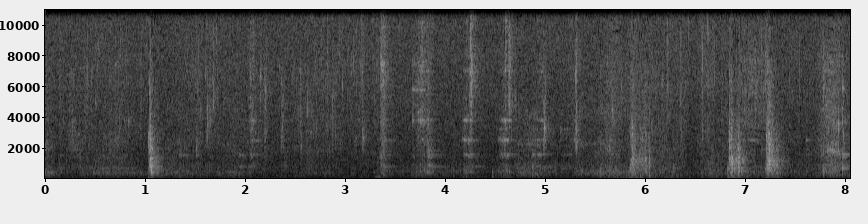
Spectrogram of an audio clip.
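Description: Fried vegetables tipped from a frying pan into a plastic food processor bowl, with a spatula scraping and tapping against the pan: scattered light knocks and clicks, a sharper one about a second in and several more near the end.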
